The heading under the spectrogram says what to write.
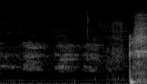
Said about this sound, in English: My dogs are not holding back right now. No, they. I think you have ghosts in the house. That's what they're barking at.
